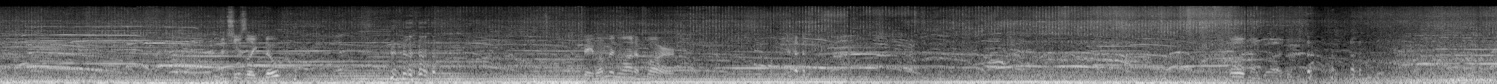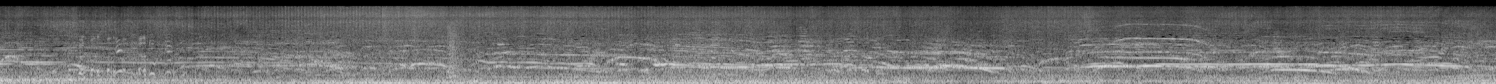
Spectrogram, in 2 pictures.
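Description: A crowd of people chatter and cheer nearby, outdoors.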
